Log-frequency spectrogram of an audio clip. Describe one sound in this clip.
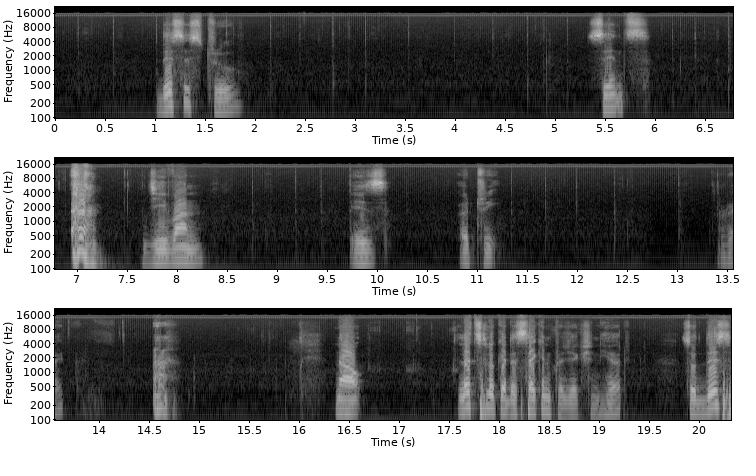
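A man speaks calmly and slowly into a close microphone, with long pauses.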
